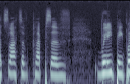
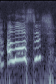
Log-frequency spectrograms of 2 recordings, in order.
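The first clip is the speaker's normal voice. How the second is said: mock breathless lover. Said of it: "someone's like".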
